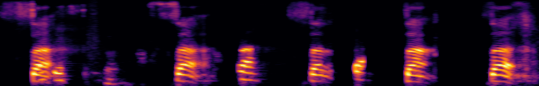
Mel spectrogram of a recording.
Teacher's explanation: This one, this particular one is called sa, from the tip of the tongue behind the upper incisor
